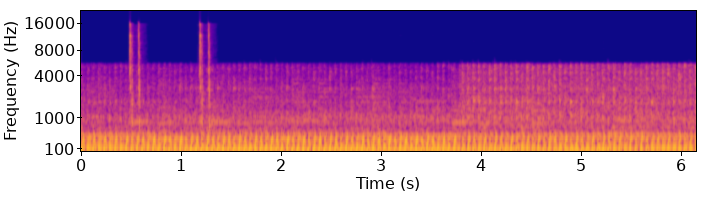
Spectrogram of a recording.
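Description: Pumpboat's engine running steadily under way, a loud, even drone. Two short sharp clicks sound about half a second and a second in, and the rush of spray grows louder a little under four seconds in.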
